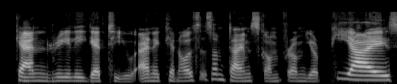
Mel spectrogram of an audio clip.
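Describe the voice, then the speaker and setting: In a quiet background with a dry, close sound and no echo, a woman with an Indian accent speaks at a moderate pace in a fairly low voice, with ordinary pitch variation and a bright, sharp tone. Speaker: research scientist. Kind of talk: online talk.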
